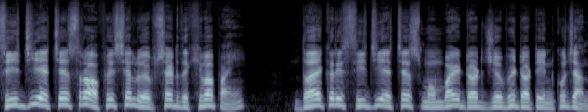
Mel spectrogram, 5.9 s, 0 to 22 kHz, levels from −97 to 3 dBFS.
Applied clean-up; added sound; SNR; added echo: none; none; none; none.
